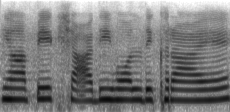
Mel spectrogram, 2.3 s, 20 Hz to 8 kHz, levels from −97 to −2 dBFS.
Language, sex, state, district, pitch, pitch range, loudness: Hindi, female, Chhattisgarh, Raigarh, 255 Hz, 250-260 Hz, -13 LUFS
